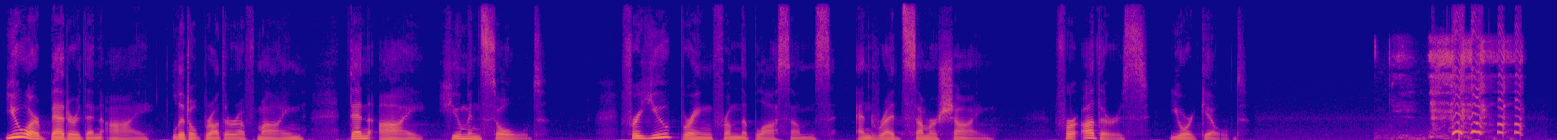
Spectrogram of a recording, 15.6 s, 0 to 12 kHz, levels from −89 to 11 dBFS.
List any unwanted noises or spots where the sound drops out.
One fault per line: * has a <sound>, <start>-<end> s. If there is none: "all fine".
* has a laugh, 13.7-15.3 s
